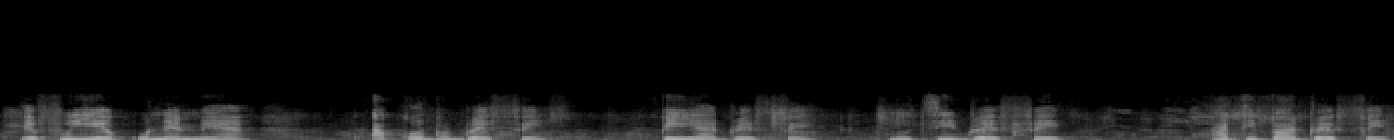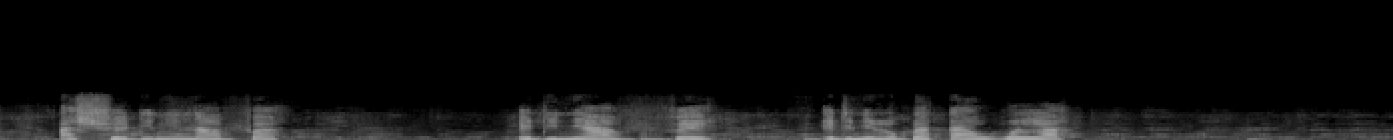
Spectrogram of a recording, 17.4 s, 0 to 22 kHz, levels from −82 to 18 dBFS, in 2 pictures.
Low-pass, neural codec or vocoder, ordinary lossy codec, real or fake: 7.2 kHz; codec, 16 kHz, 2 kbps, FreqCodec, larger model; MP3, 64 kbps; fake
